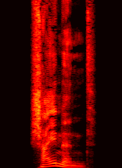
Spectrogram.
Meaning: present participle of scheinen
- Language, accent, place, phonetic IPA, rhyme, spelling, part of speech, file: German, Germany, Berlin, [ˈʃaɪ̯nənt], -aɪ̯nənt, scheinend, verb, De-scheinend.ogg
